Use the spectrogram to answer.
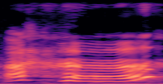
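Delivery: usual speaking voice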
